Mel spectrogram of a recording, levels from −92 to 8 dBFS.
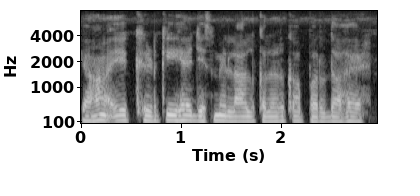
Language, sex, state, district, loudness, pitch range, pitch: Hindi, male, Arunachal Pradesh, Lower Dibang Valley, -16 LUFS, 115-135 Hz, 125 Hz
